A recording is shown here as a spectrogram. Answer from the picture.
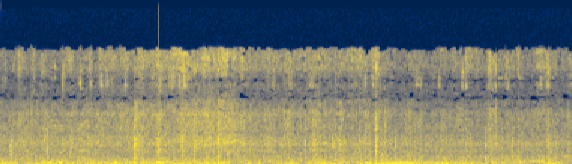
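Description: Bhakra–Nangal train running along the track, heard from an open coach window: a steady rumble of wheels on rails with a few scattered clacks and rattles.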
